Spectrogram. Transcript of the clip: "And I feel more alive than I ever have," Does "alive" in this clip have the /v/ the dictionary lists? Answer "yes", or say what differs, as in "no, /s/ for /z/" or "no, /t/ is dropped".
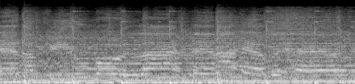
no, /f/ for /v/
